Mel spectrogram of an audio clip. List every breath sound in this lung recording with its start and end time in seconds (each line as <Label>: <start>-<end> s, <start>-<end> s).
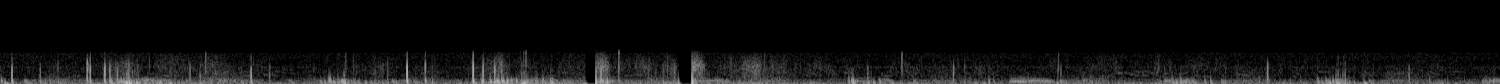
Inhalation: 0.88-1.66 s, 3.21-3.97 s, 4.69-5.54 s, 5.92-6.77 s, 8.44-9.10 s, 10.04-10.71 s, 11.65-12.64 s, 13.15-13.83 s, 14.82-15.00 s
Exhalation: 0.00-0.78 s, 1.69-2.57 s, 7.00-8.39 s, 9.10-9.98 s, 10.73-11.61 s
Crackles: 0.88-1.66 s, 3.21-3.97 s, 4.69-5.54 s, 5.92-6.77 s, 8.44-9.10 s, 10.04-10.71 s, 11.65-12.64 s, 13.15-13.83 s, 14.82-15.00 s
